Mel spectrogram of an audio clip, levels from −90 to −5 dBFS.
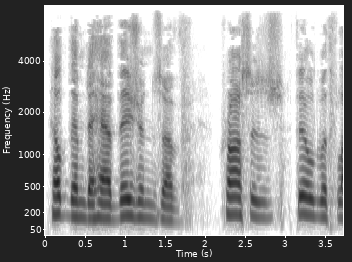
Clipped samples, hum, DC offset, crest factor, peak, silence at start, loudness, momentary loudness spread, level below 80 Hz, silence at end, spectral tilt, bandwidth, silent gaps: under 0.1%; none; under 0.1%; 20 dB; -8 dBFS; 0.1 s; -28 LUFS; 9 LU; -76 dBFS; 0 s; -6 dB/octave; 7.6 kHz; none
